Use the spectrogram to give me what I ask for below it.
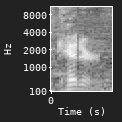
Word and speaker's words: Keter: got their keter oh i always have to say ketter it's not pronounced keter it's ketter they have their adirondack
